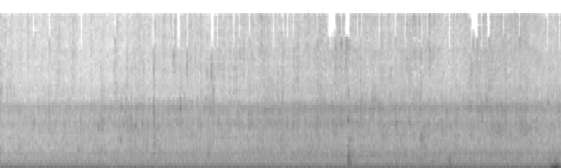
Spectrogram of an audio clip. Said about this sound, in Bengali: এবারে আমি খুব সামান্য একটু জল দিয়ে দিচ্ছি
